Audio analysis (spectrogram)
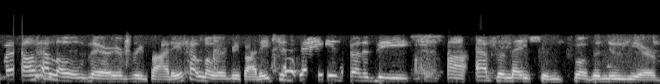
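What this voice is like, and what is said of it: Smooth radio-announcer voice. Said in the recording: “her radio voice, everybody, that's her real voice”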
